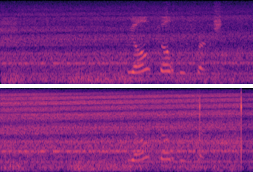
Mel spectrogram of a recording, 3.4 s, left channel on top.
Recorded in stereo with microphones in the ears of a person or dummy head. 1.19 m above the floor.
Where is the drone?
75° right (ahead or behind); by 3.4 s 65° right (ahead or behind).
